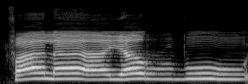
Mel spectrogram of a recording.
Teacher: Bu panjang 2 ketukan karena ada wawu mati diawali dengan dhammah. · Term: mad asli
